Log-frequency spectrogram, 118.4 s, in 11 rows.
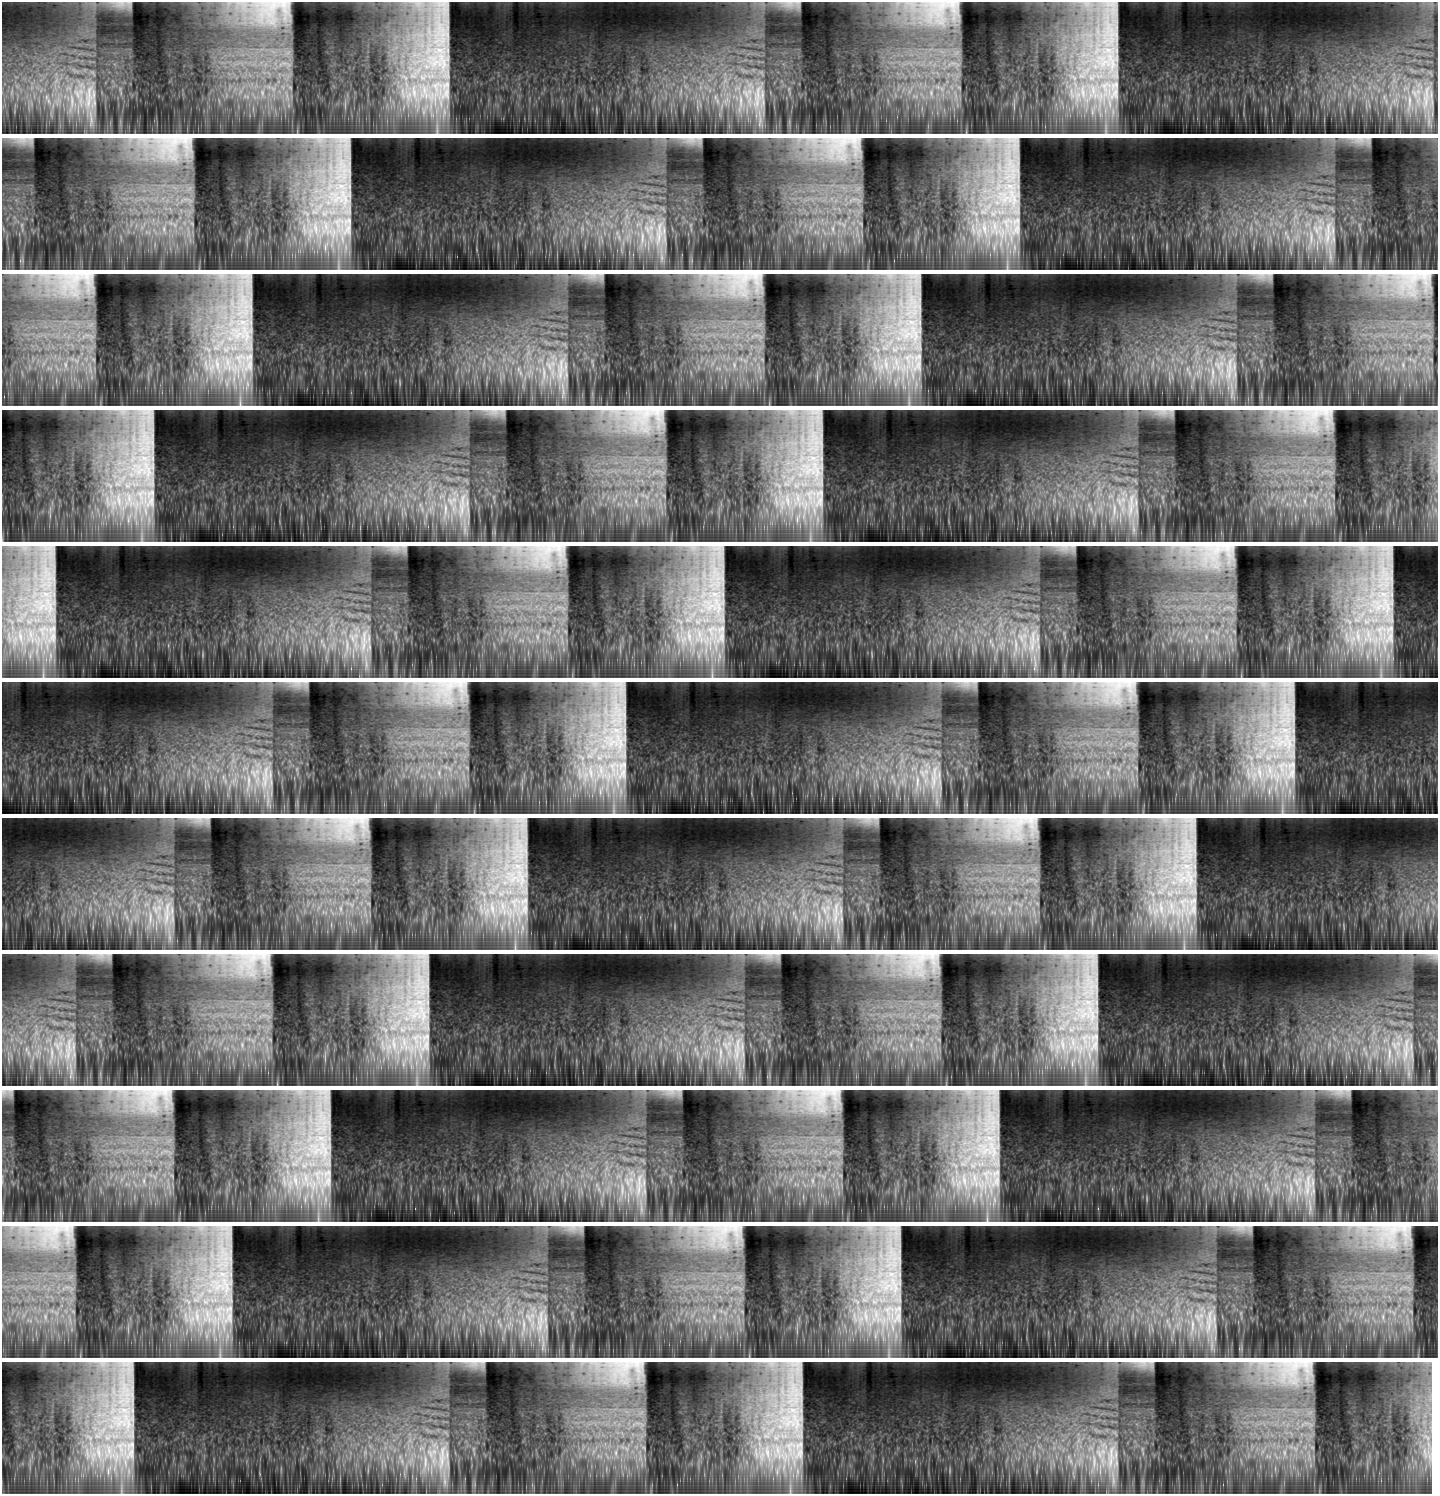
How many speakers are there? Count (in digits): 0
